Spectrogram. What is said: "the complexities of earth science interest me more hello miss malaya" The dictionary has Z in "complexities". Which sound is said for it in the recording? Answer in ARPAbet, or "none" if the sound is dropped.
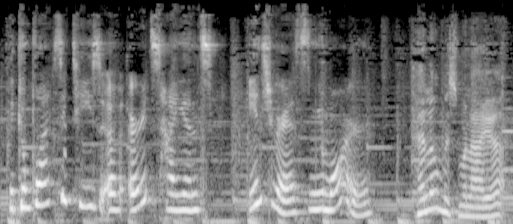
Z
